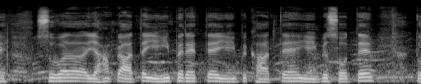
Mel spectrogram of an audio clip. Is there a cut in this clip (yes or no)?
no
